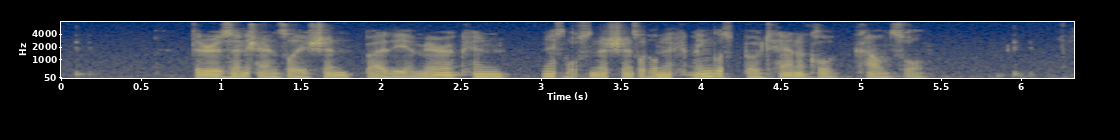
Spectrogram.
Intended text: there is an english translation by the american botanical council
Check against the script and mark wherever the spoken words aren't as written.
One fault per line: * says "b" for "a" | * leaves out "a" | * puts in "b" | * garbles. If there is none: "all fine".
* leaves out "english"
* garbles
